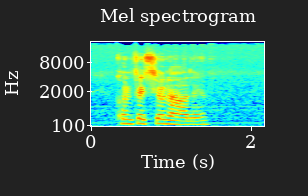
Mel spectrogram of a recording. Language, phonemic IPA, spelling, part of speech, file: Italian, /konfessjoˈnale/, confessionale, adjective / noun, It-confessionale.ogg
